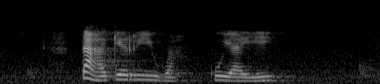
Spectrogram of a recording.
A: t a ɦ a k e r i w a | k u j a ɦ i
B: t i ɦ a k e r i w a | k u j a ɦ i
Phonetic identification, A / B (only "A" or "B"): A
